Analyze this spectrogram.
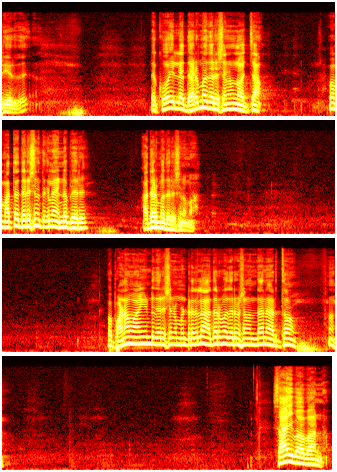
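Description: An elderly man chants slowly into a microphone in a melodic voice, with pauses between phrases.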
